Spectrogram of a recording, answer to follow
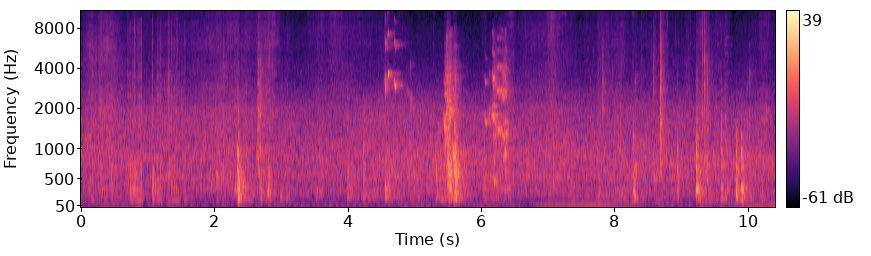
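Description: A hand trying the knobs of an old wooden double door: a string of short clicks and thumps, the loudest about halfway through, with a few brief squeaks among them.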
